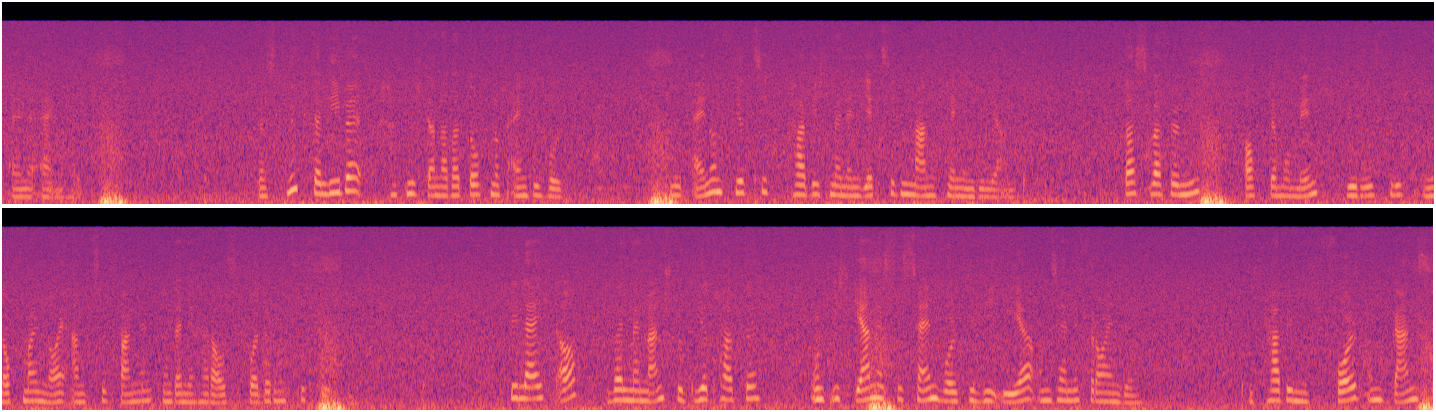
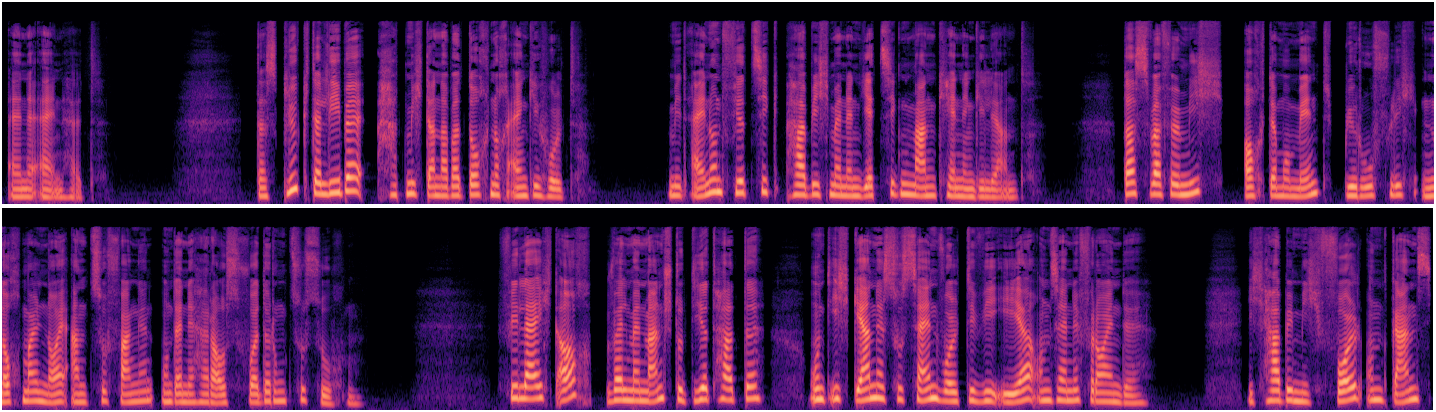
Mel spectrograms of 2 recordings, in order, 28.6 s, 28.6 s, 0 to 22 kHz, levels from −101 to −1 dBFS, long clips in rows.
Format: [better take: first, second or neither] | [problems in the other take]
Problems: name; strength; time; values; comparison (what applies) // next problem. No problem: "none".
second | hiss; loud; throughout; 2 dB below the speech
